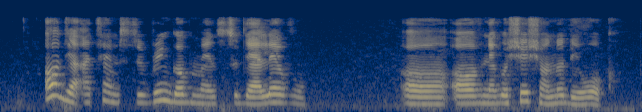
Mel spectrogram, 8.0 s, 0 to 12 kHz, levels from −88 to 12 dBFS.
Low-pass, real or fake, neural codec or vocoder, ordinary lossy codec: 7.2 kHz; real; none; none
